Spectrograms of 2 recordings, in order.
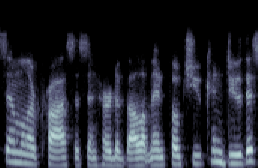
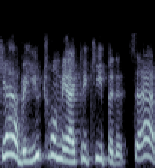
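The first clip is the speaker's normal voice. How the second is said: put-on higher, quicker voice for a child objecting; retold child's protest; 7 semitones higher, 3 dB louder, faster than usual. Girl objecting to her coach about staying with sadness, retold as a quick, higher protest. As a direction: lightly mimic a girl pushing back, pitch up and hurried.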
